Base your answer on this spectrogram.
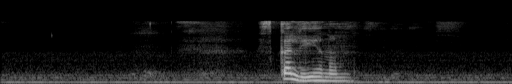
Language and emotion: Russian, sad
